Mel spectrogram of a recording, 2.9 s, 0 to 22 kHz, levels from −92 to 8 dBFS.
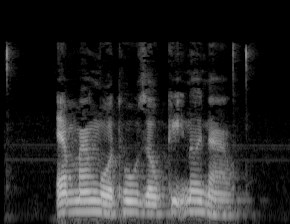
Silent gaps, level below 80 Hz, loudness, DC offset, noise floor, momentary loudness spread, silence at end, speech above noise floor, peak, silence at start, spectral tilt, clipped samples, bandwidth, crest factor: none; -66 dBFS; -25 LUFS; under 0.1%; -56 dBFS; 16 LU; 0.55 s; 33 dB; -6 dBFS; 0.05 s; -6 dB/octave; under 0.1%; 11.5 kHz; 20 dB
